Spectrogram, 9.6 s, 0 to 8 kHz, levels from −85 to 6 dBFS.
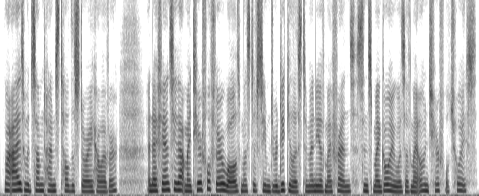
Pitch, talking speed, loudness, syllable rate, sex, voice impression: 230 Hz, 205 wpm, -16 LUFS, 5.8 syllables/s, female, very feminine, young, very thin, slightly relaxed, slightly weak, bright, soft, very clear, very fluent, very cute, intellectual, very refreshing, sincere, calm, very friendly, reassuring, very unique, very elegant, slightly wild, very sweet, lively, kind, modest, light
